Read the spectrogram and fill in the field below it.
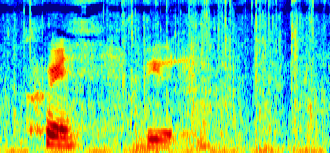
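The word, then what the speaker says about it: XRS Beauty: were kind of wondering Chris is XRS but it's pronounced Chris Beauty okay so this is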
